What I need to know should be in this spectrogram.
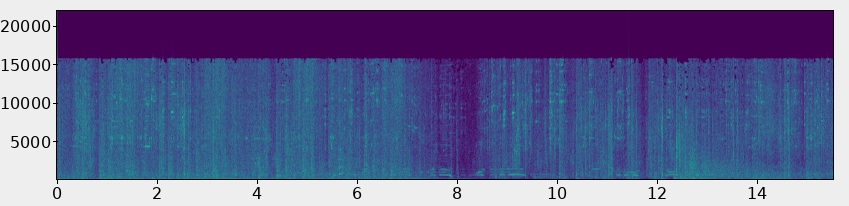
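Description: A horse gallops, hooves thudding on soft ground.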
